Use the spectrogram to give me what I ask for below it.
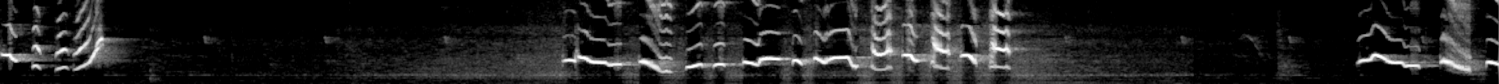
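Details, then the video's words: Oriental magpie-robin, recorded as a lure to make a quiet bird sing, delivers bursts of rich whistled song with fast chattering notes and rising slurs, separated by a few seconds of soft background hiss. "KACER MALAS BUNYI CEPAT GACOR"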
